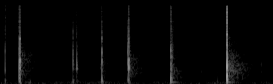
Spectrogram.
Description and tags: Magnets - What do they sound like?
energy, magnet, magnetic, magnetism, magnets, metal, physics, power, radiation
